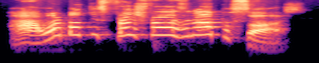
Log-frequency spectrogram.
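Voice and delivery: a cartoonish little voice begging for junk food; hammed-up squeak asking for fries; craving brain. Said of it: "Plucks you in the back of the head again".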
